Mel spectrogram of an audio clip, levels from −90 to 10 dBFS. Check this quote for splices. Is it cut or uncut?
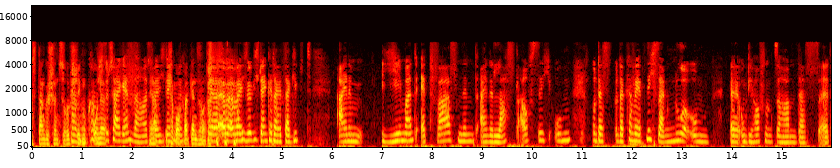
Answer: uncut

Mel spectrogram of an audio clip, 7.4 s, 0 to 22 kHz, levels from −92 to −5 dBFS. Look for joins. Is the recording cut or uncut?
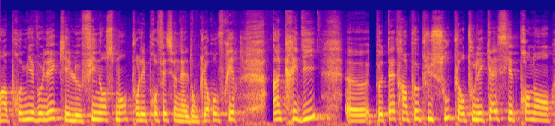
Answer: cut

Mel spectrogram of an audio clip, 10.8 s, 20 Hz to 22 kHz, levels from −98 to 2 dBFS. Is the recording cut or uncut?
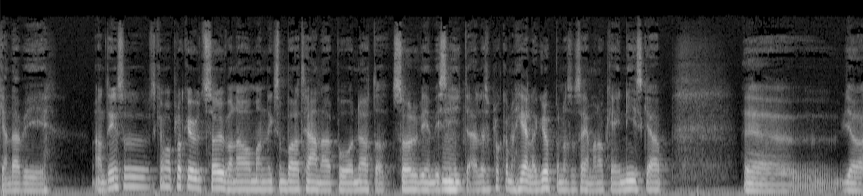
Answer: uncut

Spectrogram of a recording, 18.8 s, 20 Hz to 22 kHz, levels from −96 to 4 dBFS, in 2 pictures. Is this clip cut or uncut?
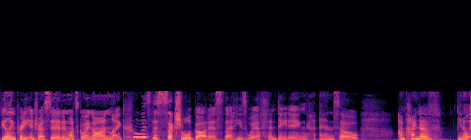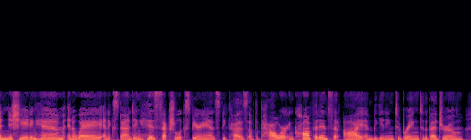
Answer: uncut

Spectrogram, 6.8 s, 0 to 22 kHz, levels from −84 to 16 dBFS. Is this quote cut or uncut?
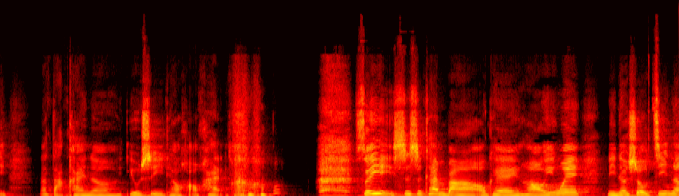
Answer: uncut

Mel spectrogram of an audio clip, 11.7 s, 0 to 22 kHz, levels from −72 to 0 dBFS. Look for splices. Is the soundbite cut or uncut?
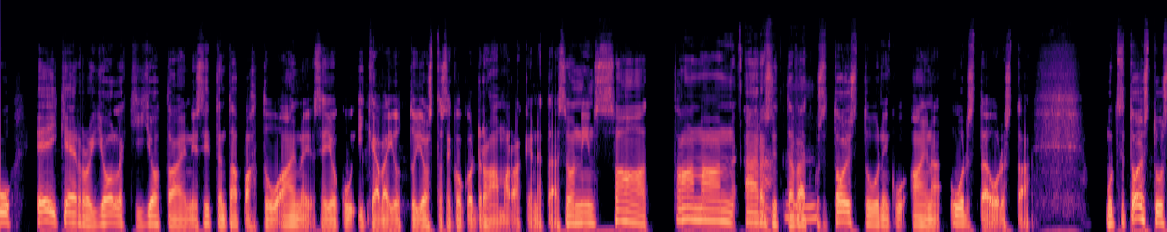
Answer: uncut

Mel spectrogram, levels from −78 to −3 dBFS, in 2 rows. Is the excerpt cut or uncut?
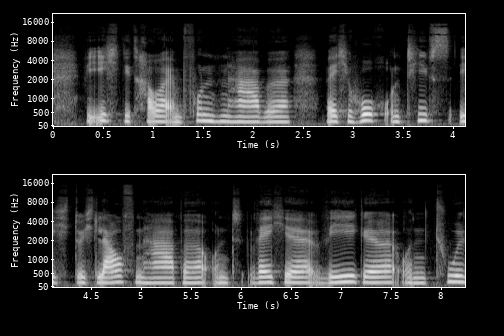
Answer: uncut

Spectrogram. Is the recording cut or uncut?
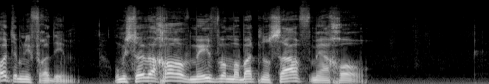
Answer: cut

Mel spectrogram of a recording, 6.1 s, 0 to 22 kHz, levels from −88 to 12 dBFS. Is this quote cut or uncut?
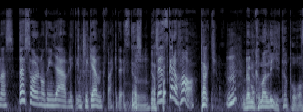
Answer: uncut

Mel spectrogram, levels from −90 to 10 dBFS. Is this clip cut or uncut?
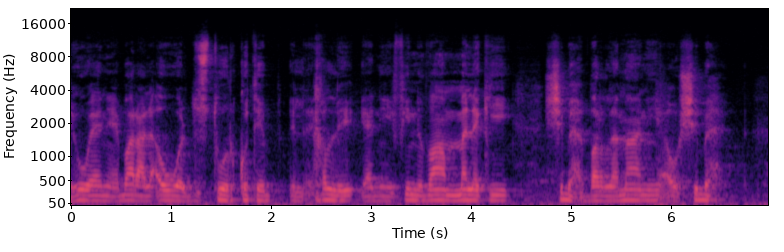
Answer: cut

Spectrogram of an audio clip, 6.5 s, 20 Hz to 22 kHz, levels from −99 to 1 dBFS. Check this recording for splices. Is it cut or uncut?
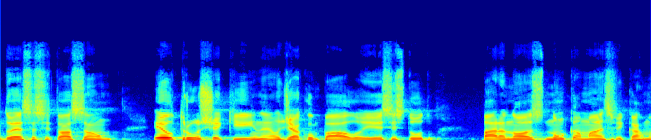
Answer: uncut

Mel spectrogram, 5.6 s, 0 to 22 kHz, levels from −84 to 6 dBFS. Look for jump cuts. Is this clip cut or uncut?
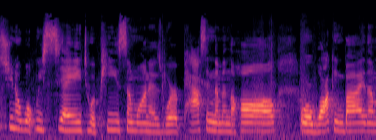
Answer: cut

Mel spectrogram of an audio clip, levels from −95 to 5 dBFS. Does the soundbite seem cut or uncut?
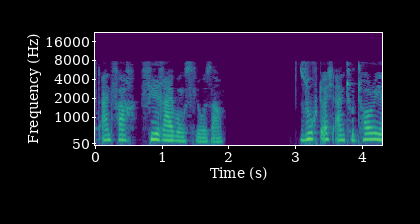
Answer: cut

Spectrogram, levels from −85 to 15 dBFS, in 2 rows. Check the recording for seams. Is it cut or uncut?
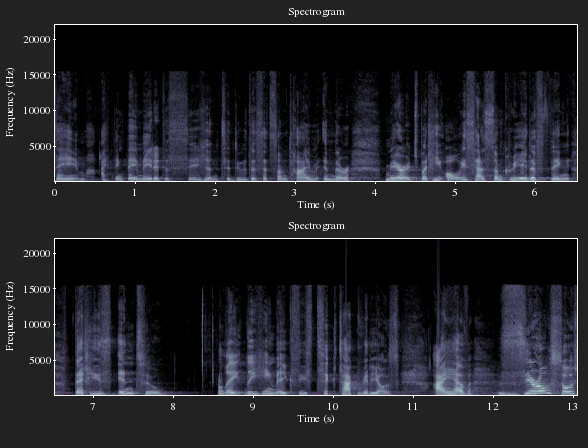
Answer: uncut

